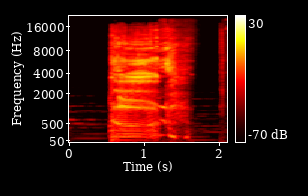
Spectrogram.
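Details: Man producing one long, loud, deep voiced belch lasting about a second, ending in a couple of gulping sounds; burping.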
